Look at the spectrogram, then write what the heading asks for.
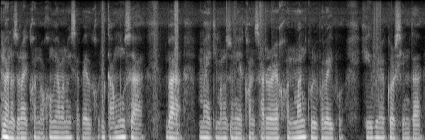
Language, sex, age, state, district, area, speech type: Assamese, male, 30-45, Assam, Nagaon, rural, spontaneous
